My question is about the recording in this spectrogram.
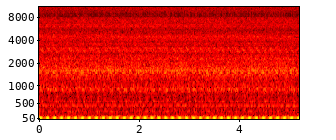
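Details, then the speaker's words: Mazda RX-7 Turbo II rotary after three months' winter storage, cranking on the starter with the fuel off, mic outside the window: steady, even cranking with no catches or knocks; oil pressure about 30 psi and rising. "So I'm gonna go ahead and crank it over, and I'll stick you guys outside the window here so we can get a little bit better sound. So here is crank with no fuel."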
